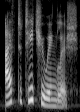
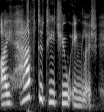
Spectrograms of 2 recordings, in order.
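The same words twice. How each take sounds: First: 'Have' is contracted and carries no stress. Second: 'Have' is said in full and stressed. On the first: It no longer expresses a duty. The speaker calls it wrong. "your emphasis is not on the word have" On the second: It expresses an obligation. The speaker calls it right. "the stress is on the word have"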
